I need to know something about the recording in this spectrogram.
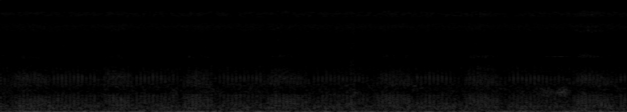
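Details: Close, soft purring from a pet domestic kitten: deep, buzzing and unbroken, rising and easing in regular breathing waves about once per second.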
